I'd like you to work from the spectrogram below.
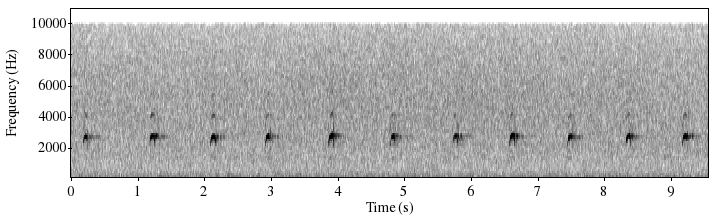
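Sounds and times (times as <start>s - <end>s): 
roadside hawk Buteo magnirostris calling: 0.2s - 0.5s, 1.2s - 1.5s, 2.1s - 3.2s, 3.8s - 4.2s, 4.8s - 9.4s.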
